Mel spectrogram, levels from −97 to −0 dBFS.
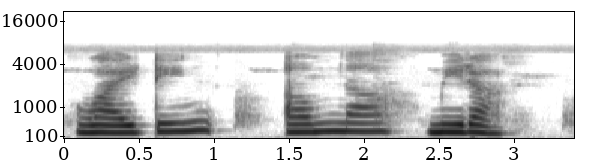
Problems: none marked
